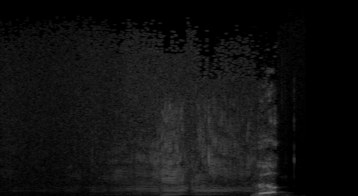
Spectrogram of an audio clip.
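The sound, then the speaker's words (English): A fly buzzes in a steady, reedy drone that swells and wavers for about two seconds, then peaks in a sharp, louder burst before abruptly cutting to silence. “There was an old lady who swallowed a fly.”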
